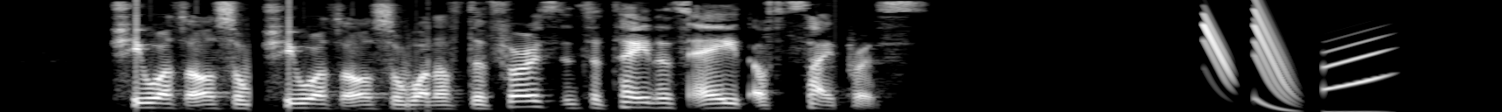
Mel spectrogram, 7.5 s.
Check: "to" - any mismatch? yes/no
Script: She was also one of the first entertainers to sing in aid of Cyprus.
yes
